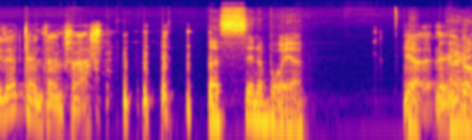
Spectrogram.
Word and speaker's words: Assiniboia: Assiniboia.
